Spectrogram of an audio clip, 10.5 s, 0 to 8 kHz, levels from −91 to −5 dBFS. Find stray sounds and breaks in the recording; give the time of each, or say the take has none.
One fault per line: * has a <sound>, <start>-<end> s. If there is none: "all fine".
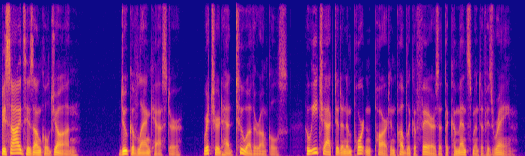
all fine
